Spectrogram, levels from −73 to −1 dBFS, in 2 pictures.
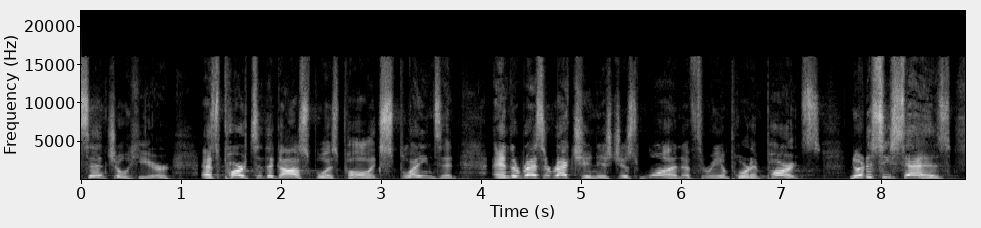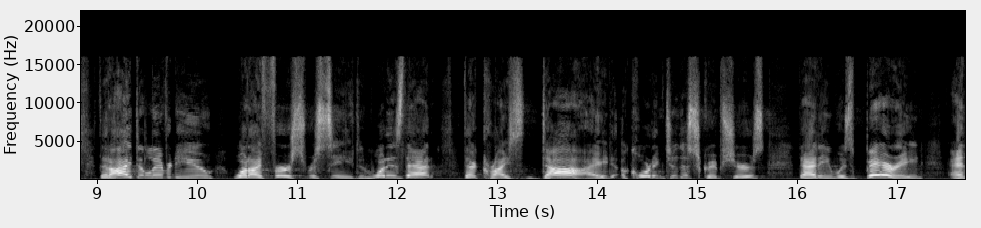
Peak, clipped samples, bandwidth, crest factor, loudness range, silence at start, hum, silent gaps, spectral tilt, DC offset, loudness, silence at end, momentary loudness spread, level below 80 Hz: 0 dBFS; under 0.1%; 16.5 kHz; 20 dB; 3 LU; 0 s; none; none; -1.5 dB/octave; under 0.1%; -19 LUFS; 0 s; 16 LU; -62 dBFS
